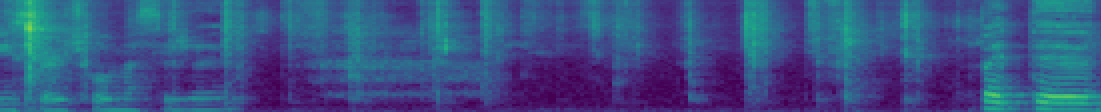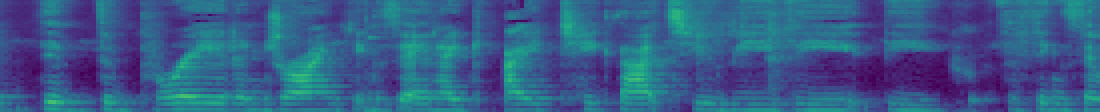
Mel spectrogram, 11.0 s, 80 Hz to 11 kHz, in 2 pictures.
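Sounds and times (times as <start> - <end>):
cards being shuffled by hand: 0.0 - 4.9.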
